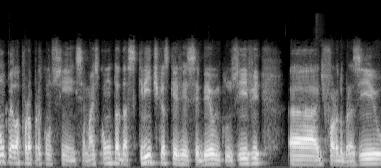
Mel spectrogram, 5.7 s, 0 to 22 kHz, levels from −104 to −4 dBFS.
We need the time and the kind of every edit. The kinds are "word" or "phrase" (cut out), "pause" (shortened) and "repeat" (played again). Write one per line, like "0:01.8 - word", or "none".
0:01.5 - word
